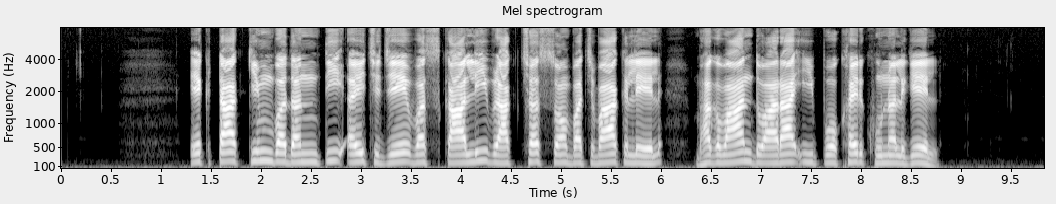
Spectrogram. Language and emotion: Maithili, neutral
